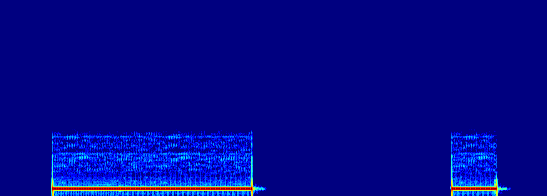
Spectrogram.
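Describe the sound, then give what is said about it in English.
An incoming call's ringing tone sounds twice on a phone: a steady electronic hum held for about two seconds, a pause, then a short second burst that cuts off. Clear, with no voices. “That's literally a phone call that's coming in right now.”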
